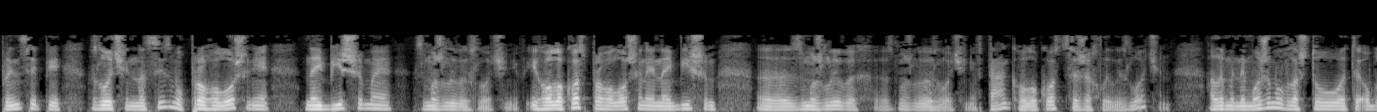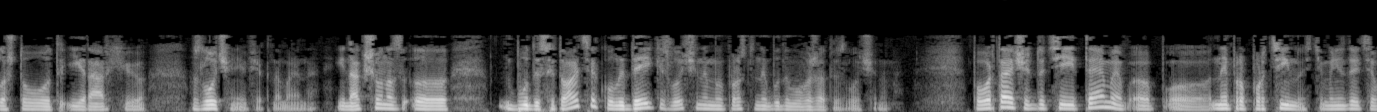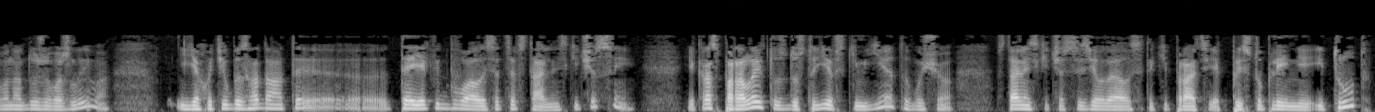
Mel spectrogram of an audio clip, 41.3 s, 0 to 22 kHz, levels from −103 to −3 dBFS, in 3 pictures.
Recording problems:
garbled, watery; slightly; nothing above 6 kHz

